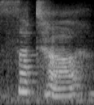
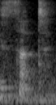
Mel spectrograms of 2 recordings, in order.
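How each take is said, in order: First: The final t is followed by an extra vowel. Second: The final t is cut short with no vowel. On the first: The speaker calls it wrong. "we don't say sutta" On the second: The speaker calls it right. "we say sut"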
